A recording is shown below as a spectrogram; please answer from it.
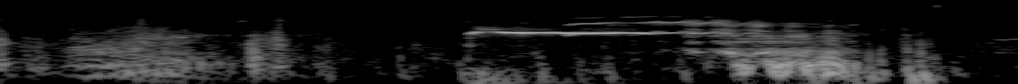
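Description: A horse whinnies in Ghost of Tsushima, a bright drawn-out neigh rising out of soft game ambience and light hoof clatter, loud and close, with no talking.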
